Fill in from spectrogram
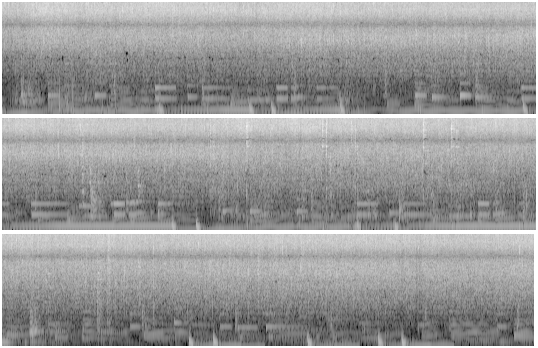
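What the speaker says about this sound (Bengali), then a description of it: "তার মধ্যে আমি আলুটা আর বেগুনটা দিয়ে দিলাম। আলু বেগুনটা ভালো করে ভেজে নিতে হবে।" Potatoes and eggplant fry in oil with five-spice, a loud close sizzle running throughout, broken by repeated stirring and scraping strokes and low clattering thumps against the pan.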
